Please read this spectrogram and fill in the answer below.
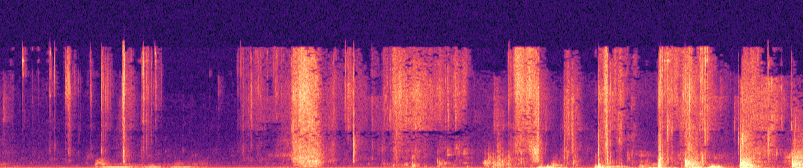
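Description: Handling noise from a phone with its microphone covered: rustling and scraping against fabric, then a run of dull thumps and knocks in the last few seconds as it is moved. A low steady hum underneath stops about five seconds in.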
